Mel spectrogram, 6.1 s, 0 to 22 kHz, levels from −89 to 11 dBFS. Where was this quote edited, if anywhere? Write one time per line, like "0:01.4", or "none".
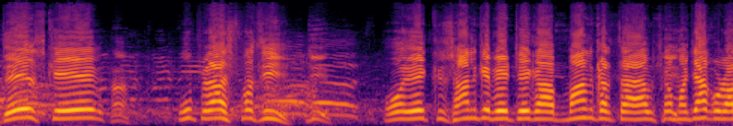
none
